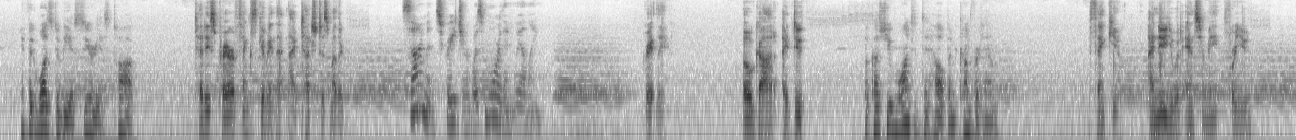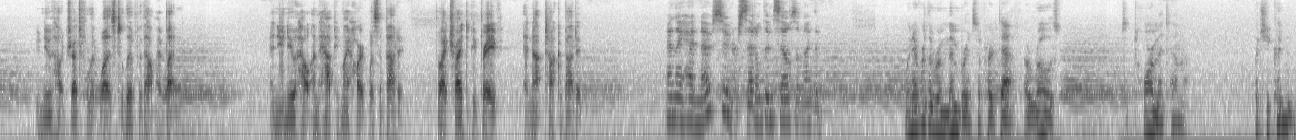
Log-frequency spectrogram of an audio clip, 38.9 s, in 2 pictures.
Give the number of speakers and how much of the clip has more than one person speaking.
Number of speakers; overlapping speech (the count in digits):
3, no overlap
